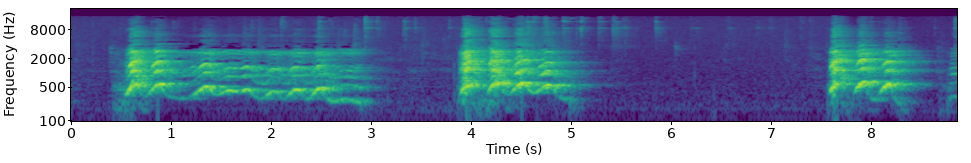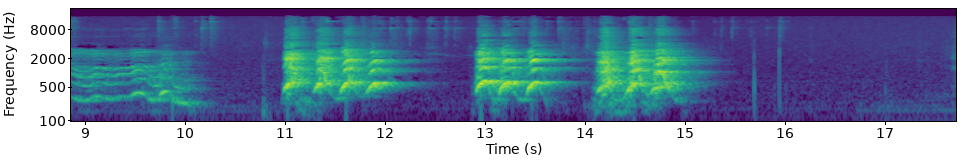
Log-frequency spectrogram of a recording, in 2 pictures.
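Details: Siberian Husky trying to play with a cat, giving long harmonic yowling barks in seven bursts of one to three seconds, some wavering and sliding downward in pitch, separated by short silences; no other clear sounds.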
